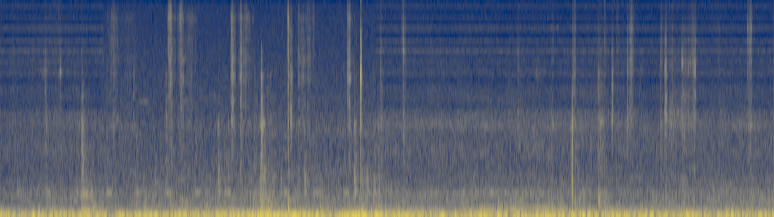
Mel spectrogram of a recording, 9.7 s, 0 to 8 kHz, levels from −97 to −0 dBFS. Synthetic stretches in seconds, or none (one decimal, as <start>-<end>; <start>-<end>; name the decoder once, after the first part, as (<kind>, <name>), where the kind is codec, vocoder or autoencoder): 0.0-1.3 (codec, SNAC); 4.7-9.7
